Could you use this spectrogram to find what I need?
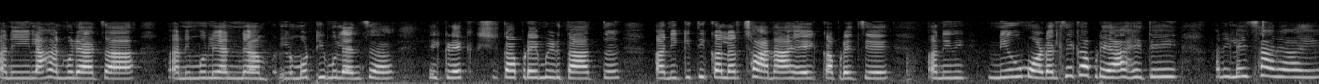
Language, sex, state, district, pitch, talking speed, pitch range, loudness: Marathi, male, Maharashtra, Chandrapur, 305 Hz, 130 wpm, 285-330 Hz, -18 LUFS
